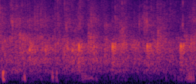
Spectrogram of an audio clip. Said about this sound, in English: Come on, come on. Come on, let's come on, clap a little louder right then. I'm a clapping up in here.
